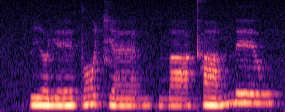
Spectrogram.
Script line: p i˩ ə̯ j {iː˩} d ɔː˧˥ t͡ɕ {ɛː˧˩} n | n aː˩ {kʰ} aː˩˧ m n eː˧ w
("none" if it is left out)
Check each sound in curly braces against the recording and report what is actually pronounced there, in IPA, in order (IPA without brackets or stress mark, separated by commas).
eː˩, ɛː˩, kʰ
